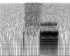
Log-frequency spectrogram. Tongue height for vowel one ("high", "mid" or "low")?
high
